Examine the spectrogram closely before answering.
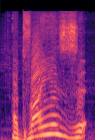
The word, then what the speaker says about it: advise: Advise S between two vowels تنطق كأنها Z.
